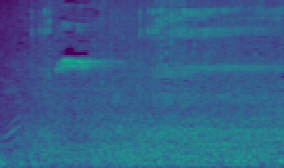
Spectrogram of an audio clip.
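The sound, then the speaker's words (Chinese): A steady wash of busy, jammed street traffic, with buses, cars and motorcycles rumbling together and a brief high squeal, like brakes, rising above the dense, continuous roar. “马路上塞满了公车、汽车和机车，街道上人挤人，脸上都没有笑容。”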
